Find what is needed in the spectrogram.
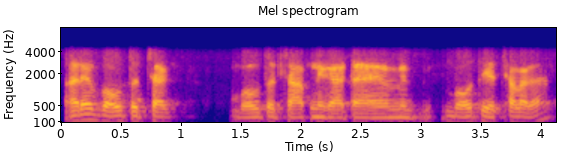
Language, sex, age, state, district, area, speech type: Hindi, male, 18-30, Uttar Pradesh, Azamgarh, rural, conversation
